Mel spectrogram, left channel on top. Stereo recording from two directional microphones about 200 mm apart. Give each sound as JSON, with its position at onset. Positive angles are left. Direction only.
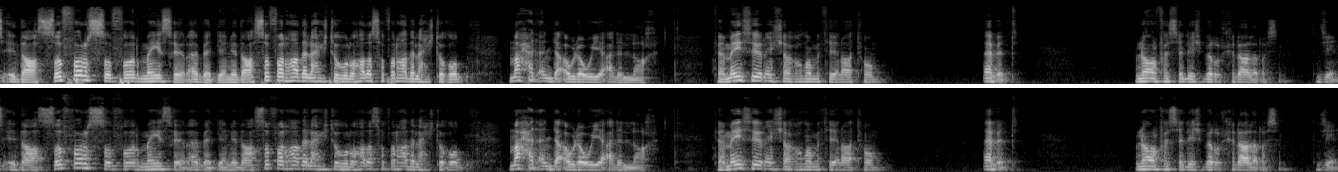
{"t": 0.0, "sound": "speech", "side_deg": 45}
{"t": 9.8, "sound": "speech", "side_deg": 35}
{"t": 11.3, "sound": "speech", "side_deg": 35}
{"t": 13.2, "sound": "speech", "side_deg": 35}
